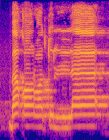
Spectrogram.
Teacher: تنوین کے بعد میں جب لام آتا ہے تو وہاں پر غنہ کچھ نہیں کرتے ہیں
